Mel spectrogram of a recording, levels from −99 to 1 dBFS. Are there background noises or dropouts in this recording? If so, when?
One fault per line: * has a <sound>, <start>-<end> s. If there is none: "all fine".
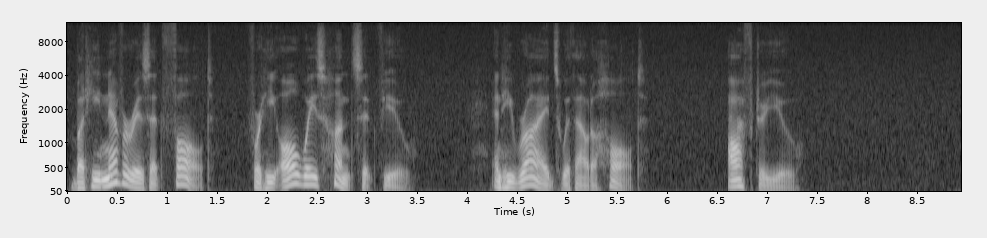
all fine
